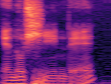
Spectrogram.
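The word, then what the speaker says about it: אֱנוֹשׁ: 에노스는 히브리어 발음으로 에노시인데 사람 혹은 인간이란 의미로도 사용이 됩니다.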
